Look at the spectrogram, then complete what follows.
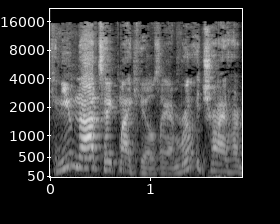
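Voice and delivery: loud, high-pitched protest; annoyed complaint. Real, not acted. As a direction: shout at a teammate who steals from you. Complains about stolen kills.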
